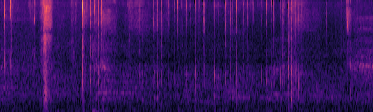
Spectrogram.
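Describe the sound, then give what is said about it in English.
Someone types a password on a computer keyboard with many light, irregular key clicks. The tapping is mostly faint, with a few sharper, louder strokes. “I think I typed the password wrong.”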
